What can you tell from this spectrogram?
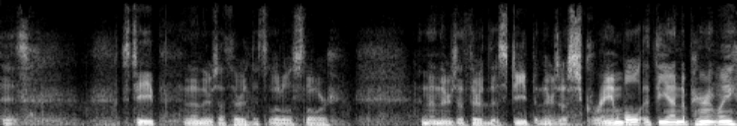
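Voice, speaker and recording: At a fairly quick pace, a man with an American accent talks in a fairly low pitch, his tone dark and mellow and his pitch variation ordinary. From Michigan, US. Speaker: vlogger. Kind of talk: casual vlog narration while hiking. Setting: outdoors on a mountain hike. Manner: casual.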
